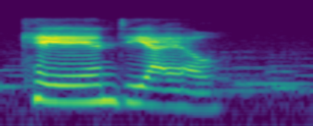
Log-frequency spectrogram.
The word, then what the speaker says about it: Kandil: Kandil. Bandil. R. 59. Kan is pronounced aloud. Dil is pronounced with a low voice.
